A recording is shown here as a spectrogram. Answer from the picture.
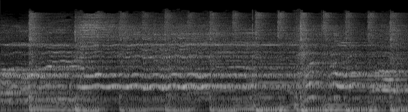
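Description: A singer holds one long, wavering note, then starts a new phrase, live over an amplified backing track with a steady drum beat and bass.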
